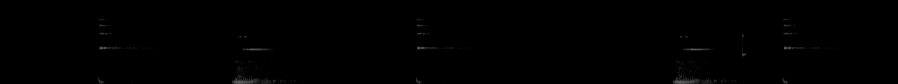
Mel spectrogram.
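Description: Short electronic menu beeps sound several times.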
